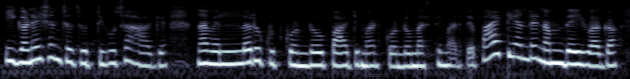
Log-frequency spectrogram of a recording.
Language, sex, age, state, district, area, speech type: Kannada, female, 18-30, Karnataka, Shimoga, rural, spontaneous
